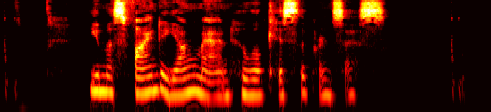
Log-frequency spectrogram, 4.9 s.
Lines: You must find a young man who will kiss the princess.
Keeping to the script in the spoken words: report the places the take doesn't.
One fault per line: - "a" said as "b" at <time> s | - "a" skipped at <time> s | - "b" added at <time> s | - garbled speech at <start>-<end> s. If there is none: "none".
none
